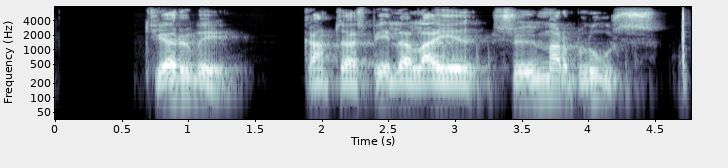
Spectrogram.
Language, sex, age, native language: Icelandic, male, 70-79, Icelandic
